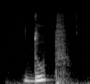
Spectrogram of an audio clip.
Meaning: 1. oak (Quercus spp.) (tree and wood) 2. tan, bark of an oak or other tree used to obtain tannic acid 3. boat made from oak boards or a single oak-tree trunk 4. stupid man, blockhead, numskull
- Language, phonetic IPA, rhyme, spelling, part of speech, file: Russian, [dup], -up, дуб, noun, Ru-дуб.ogg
